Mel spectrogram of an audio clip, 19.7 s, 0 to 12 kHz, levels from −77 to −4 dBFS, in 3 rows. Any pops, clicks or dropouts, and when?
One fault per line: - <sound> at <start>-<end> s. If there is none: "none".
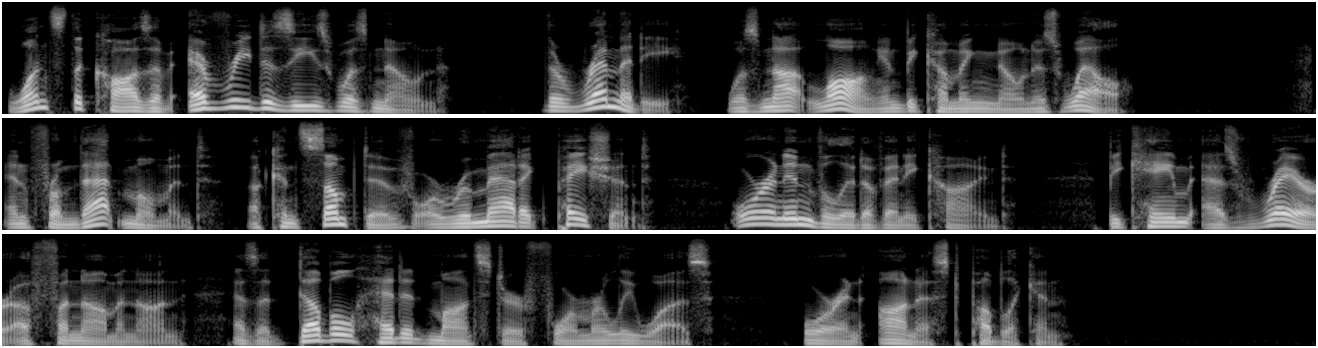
none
